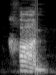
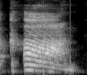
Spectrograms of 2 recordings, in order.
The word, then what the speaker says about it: Khan: Khan is got a point, but it's not Khan. It's a Khan. Like Cannon. Yeah, that's how you say my name properly.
